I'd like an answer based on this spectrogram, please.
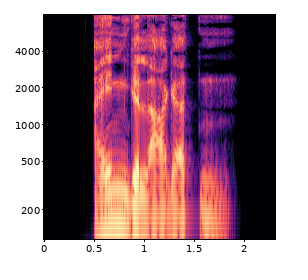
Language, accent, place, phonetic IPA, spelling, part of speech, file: German, Germany, Berlin, [ˈaɪ̯nɡəˌlaːɡɐtn̩], eingelagerten, adjective, De-eingelagerten.ogg
- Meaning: inflection of eingelagert: 1. strong genitive masculine/neuter singular 2. weak/mixed genitive/dative all-gender singular 3. strong/weak/mixed accusative masculine singular 4. strong dative plural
